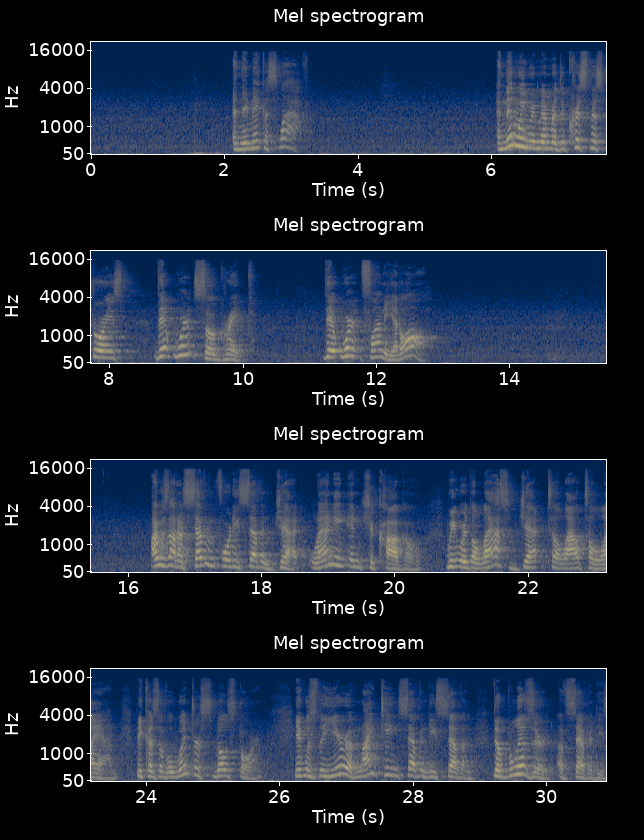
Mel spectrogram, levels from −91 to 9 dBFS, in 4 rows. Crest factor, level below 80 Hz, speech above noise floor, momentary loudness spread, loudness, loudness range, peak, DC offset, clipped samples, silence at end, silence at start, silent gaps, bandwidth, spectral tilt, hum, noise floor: 22 dB; -58 dBFS; 29 dB; 11 LU; -30 LUFS; 9 LU; -8 dBFS; under 0.1%; under 0.1%; 0 s; 1.45 s; none; 16 kHz; -5 dB/octave; none; -59 dBFS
